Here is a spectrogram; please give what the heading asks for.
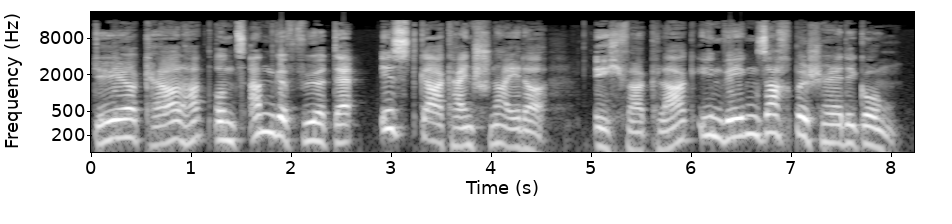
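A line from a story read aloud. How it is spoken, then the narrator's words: Called out. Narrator (German): rief der Schildbürger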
